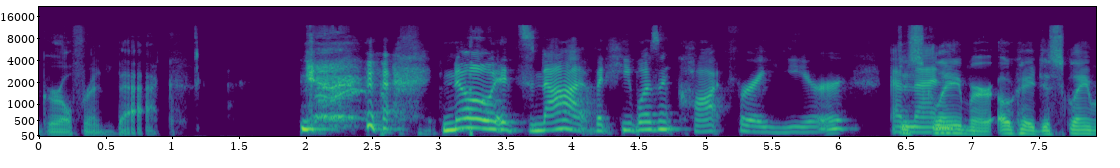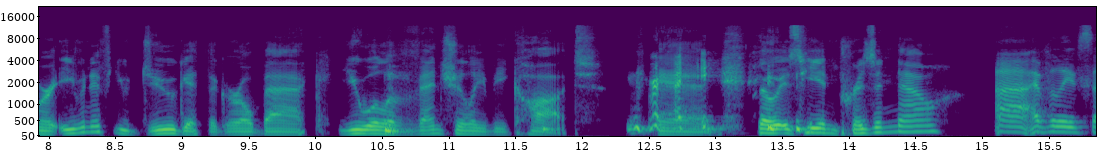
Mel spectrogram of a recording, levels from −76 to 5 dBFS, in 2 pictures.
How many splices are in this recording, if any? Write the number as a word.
one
